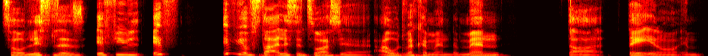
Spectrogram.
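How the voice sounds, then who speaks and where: A man's voice: mid-range voice, sing-song, normal speed, dry recording. A young man with a London roadman accent, co-hosting a podcast in casual, slangy conversation. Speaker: podcast co-host.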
